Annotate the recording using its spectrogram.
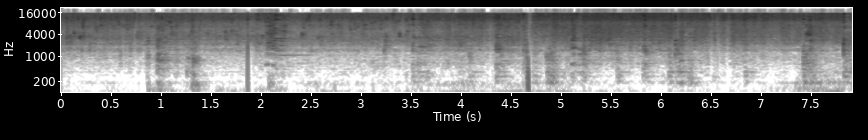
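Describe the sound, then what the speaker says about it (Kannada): Onions and green chillies frying in a pan, a steady close sizzle broken by the clatter and scrape of a spoon stirring, continuous throughout with no talking. "ಈಗ ಉಳ್ಳಾಗಡ್ಡಿ ಹಾಕ್ಕೊತೀನಿ. ಉಳ್ಳಾಗಡ್ಡಿ ಮೆಣಸಿನ್ಕಾಯಿ 2 ಕೂಡ ಹಾಕ್ಕೊತೀನಿ."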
